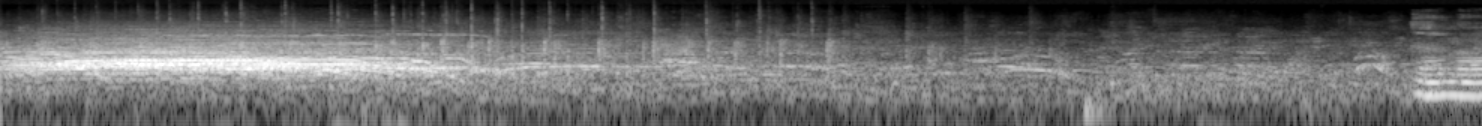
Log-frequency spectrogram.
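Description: A crowd in Athens, Georgia breaks into cheers, whoops and clapping for a band, loudest at the start, then the applause thins into scattered claps and murmuring chatter over several seconds.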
